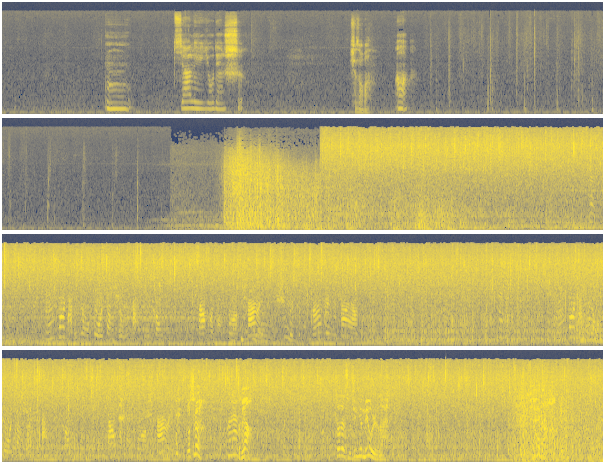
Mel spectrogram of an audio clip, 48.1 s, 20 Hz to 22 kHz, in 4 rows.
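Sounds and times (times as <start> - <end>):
heavy rain: 15.4 - 48.0
loud thunderclap: 16.3 - 39.6, 45.6 - 48.0.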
